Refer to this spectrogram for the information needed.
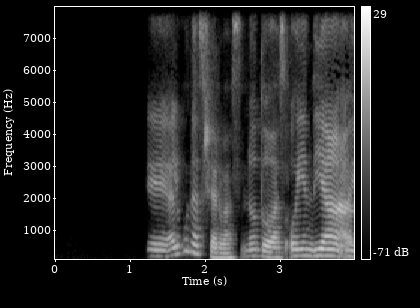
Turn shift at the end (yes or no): no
